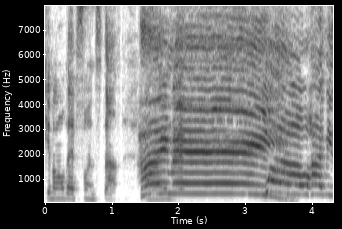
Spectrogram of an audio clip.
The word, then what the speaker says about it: Jaime: Jaime. He said, say hi and then to yourself, me. But it's Jaime. Like Kwame.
